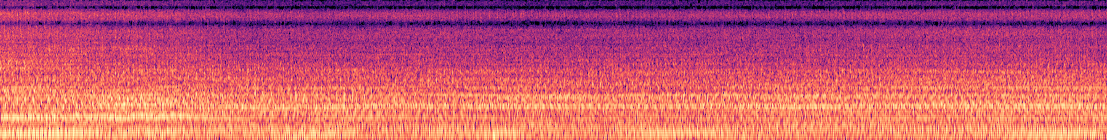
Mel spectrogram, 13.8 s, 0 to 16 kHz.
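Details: 2007 Toyota Highlander 3MZ-FE V6 petrol at steady idle: light, regular rattling knock ticking over the hum; owner wonders about an exhaust leak, cause not confirmed.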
